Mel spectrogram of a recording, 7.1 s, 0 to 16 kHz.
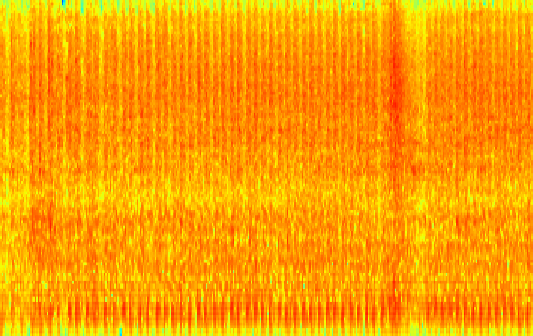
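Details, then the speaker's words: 2002 Yamaha Grizzly 660, a single-cylinder ATV that had sat for 8 years, running cold after the idle was turned up slightly. An even, steady thump with no misses, knocks or hunting; it sounds really good. "there we go that sounds really really good this like i said this thing hasn't ran in eight years"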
